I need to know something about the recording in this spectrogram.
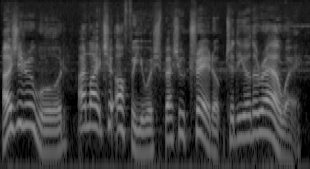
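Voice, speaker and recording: A man's voice: a little high, huge pitch swings, brisk, voice pushed up. A man voicing a formal, authoritative railway controller who gives orders in a children's storybook. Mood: approving. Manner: formal, commanding. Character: brisk, authoritative male railway controller, fatherly boss.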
